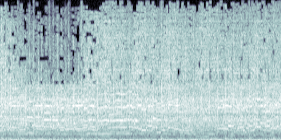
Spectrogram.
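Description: Heavy metal song playing loud and steady: a distorted electric guitar lead runs through quick melodic phrases over drums and bass.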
